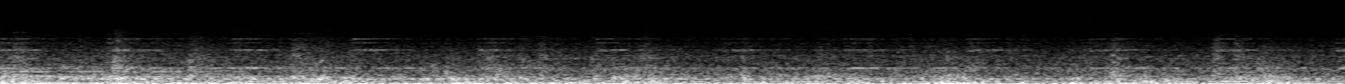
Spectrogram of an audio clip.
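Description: A train rolling across a steel truss railway bridge: a steady low rumble with scattered clacks of wheels over rail joints. The sound eases off slightly as the cars move away.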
